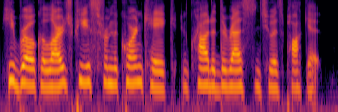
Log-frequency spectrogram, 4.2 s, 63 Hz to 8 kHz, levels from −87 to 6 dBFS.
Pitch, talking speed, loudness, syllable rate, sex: 200 Hz, 225 wpm, -18 LUFS, 5.7 syllables/s, female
